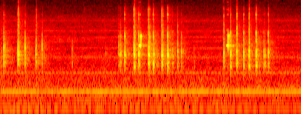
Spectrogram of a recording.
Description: I receive the item with some defect rattling sound on car mirror dvr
